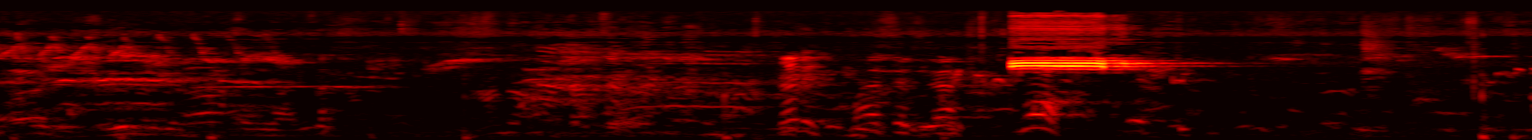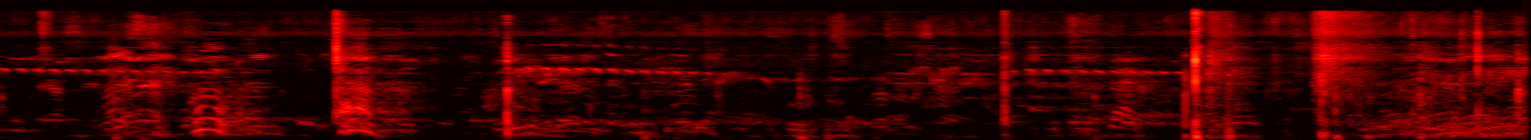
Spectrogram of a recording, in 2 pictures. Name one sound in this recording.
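A crowd of young men chatters and calls outdoors.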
